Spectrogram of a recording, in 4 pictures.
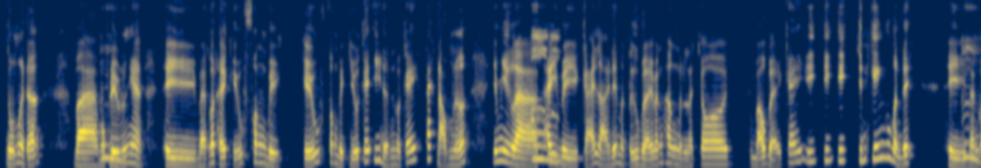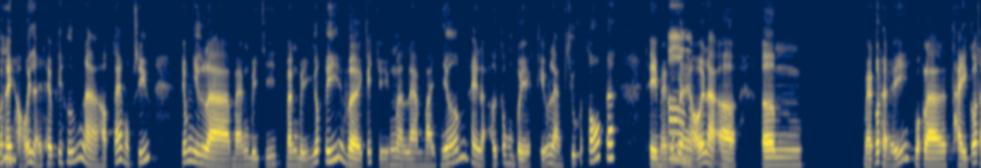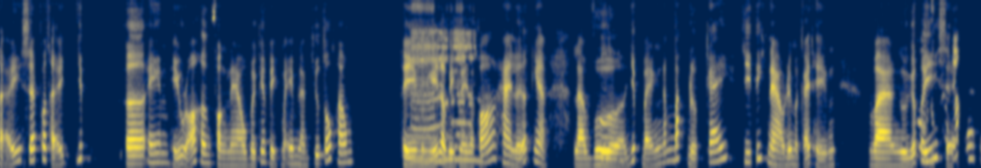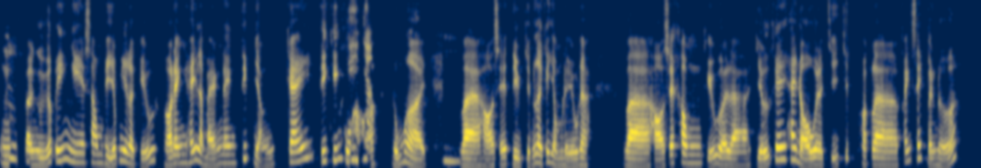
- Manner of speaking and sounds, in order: none
- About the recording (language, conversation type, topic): Vietnamese, advice, Làm sao để tiếp nhận lời chỉ trích mà không phản ứng quá mạnh?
